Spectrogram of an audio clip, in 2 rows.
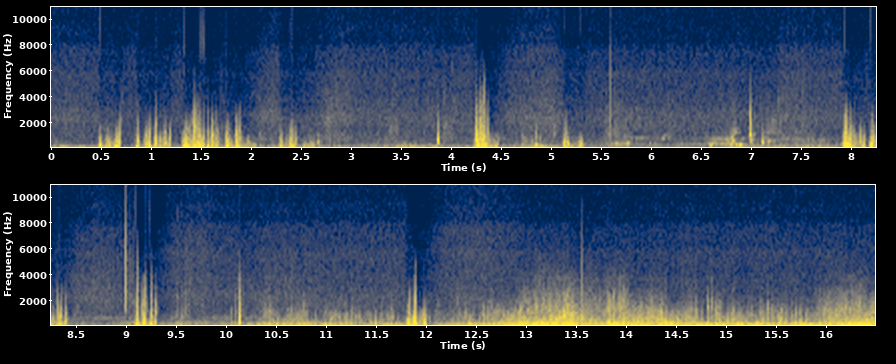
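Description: Wind buffeting the microphone in irregular gusts, giving a rough low rumble with sharp bursts, then settling into a steadier, louder rush from about 13 seconds in.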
